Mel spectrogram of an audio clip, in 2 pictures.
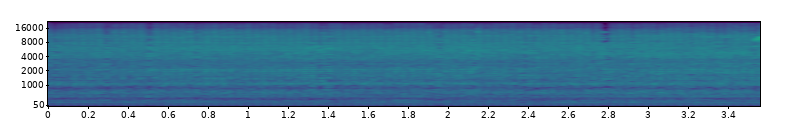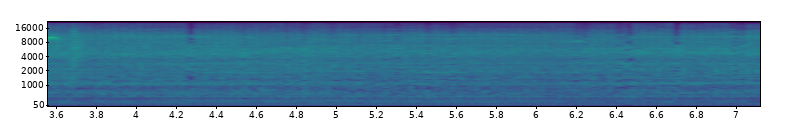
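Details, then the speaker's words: Honda Harmony II HRT216 mower after carburetor and fuel system cleaning with fresh gas. Steady, even putter with no misses or surging, idle seems high, self-propel not working; normal running. "Well, I'll look at that a little more, but the Honda is back alive. Sounds pretty good."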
